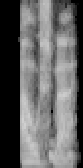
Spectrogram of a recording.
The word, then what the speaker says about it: Ausma: Ausma. – Ah, yes, very close. Well done. Yeah. It's Ausma. – Ausma.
